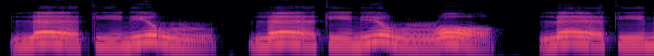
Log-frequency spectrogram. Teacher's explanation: راء مشدده بالفتح مفخمه كالرا المفتوحه تماما يعني نطلع من كسر النون على الراء المفخمه برايها لكن الر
